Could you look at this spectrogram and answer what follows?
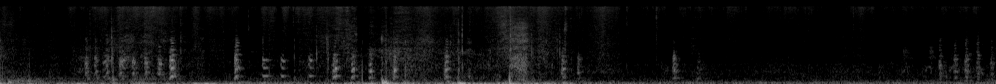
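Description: Silkie chickens clucking, a scatter of short clucks that thins out over the last few seconds, with a low thump about four seconds in.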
